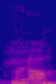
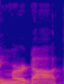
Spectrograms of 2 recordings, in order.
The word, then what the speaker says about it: Murdaugh: Murdaugh. It's spelled Murdaugh, but I hear people say Murdoch all the time.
